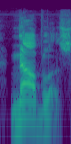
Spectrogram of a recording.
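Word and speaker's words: Nablus: is modern day noblis why it's called noblis is because the Arabs can't pronounce a p it's really neopolis but they can't pronounce neopolis so they say nablas okay it is the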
